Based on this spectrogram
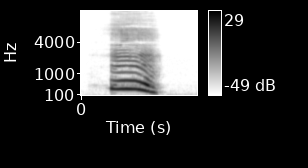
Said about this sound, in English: Knackered. Does yawning mean you're tired, though? What is yawning? It's weird.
